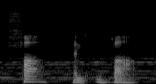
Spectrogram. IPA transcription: fa and va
